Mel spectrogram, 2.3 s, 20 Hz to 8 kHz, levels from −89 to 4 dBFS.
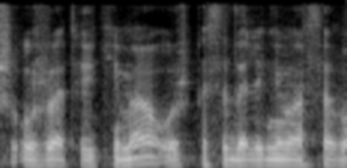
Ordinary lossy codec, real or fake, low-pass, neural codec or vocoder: AAC, 48 kbps; fake; 7.2 kHz; codec, 44.1 kHz, 7.8 kbps, Pupu-Codec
